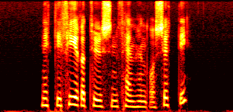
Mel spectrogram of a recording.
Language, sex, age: Norwegian, female, 42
